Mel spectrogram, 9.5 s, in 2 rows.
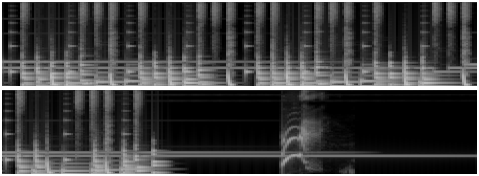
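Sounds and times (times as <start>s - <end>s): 
slow funk music: 0.2s - 6.4s.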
